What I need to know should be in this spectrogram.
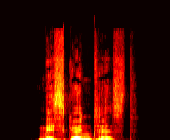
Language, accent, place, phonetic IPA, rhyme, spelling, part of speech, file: German, Germany, Berlin, [mɪsˈɡœntəst], -œntəst, missgönntest, verb, De-missgönntest.ogg
- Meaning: inflection of missgönnen: 1. second-person singular preterite 2. second-person singular subjunctive II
